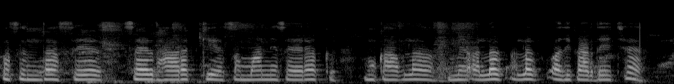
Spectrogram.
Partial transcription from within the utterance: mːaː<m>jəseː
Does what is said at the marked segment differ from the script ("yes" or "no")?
yes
